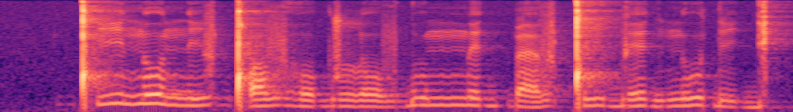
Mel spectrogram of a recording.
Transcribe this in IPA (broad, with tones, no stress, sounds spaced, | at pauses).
ǃʼ i˧˥˧ n o˥˨ n i˨˥ v ǃʼ ɒ˨˥ v ɦ o˨˩˦ ɡ lː o˨˩ v ɠ u˥ mː e˥ ɡ ɓ æ˨˩˦ v ǃ i˧˥˧ b e˧˥˧ ɡ n u˧˥˧ ɗ i˨˩ ɡ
